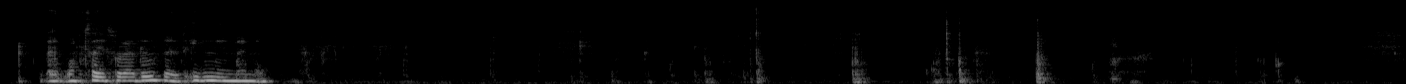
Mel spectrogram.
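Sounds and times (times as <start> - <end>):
chewing bread: 2.8 - 10.1, 10.9 - 13.4
mouth clicks and smacks: 12.3 - 13.1.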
